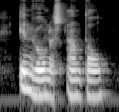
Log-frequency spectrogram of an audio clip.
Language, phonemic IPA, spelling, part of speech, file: Dutch, /ˈɪɱwonərsˌantɑl/, inwonersaantal, noun, Nl-inwonersaantal.ogg
- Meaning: population (count)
